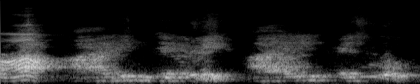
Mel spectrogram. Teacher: আইন হলকের মাঝখান থেকে গলায় চিপে আদায় হবে।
